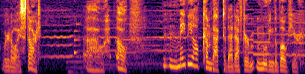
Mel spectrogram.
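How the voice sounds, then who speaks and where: A cautious, polite young man in a video game. His voice is medium-pitched and his delivery hesitant, with small stammers. Faint music sits behind it. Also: big pitch swings, unhurried. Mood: friendly. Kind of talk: video game character acting.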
